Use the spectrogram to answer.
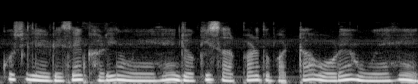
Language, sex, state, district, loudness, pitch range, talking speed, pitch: Hindi, female, Madhya Pradesh, Bhopal, -12 LUFS, 175-210 Hz, 200 wpm, 195 Hz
